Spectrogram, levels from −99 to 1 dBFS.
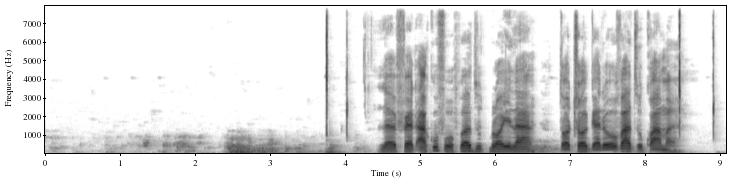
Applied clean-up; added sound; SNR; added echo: classical method log-MMSE.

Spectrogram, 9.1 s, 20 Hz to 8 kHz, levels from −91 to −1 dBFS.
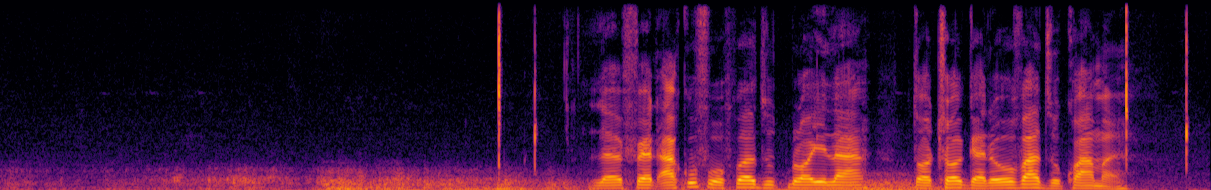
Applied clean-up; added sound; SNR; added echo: none; Thunder; 15 dB; none.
